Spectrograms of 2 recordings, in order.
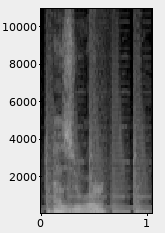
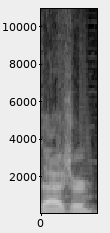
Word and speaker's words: azure: that set internet dictionary voice tells me it's azour yeah it's azure but you know whatever you want to pronounce it Azor and sound like a prick you can that's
